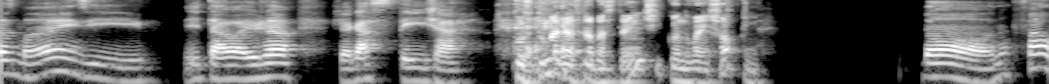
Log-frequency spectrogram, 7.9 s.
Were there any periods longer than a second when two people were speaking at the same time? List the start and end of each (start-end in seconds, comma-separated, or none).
none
